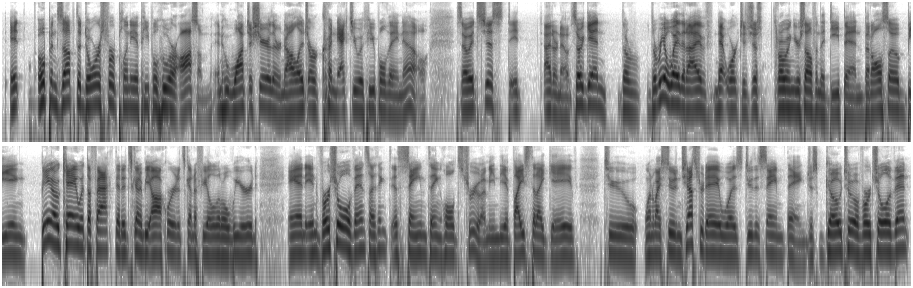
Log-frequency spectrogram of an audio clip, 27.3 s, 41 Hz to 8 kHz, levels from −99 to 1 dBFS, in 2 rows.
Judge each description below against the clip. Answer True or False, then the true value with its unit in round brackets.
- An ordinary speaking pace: False (235 wpm)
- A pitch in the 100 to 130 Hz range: False (140 Hz)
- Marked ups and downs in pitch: False (2.6 semitones)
